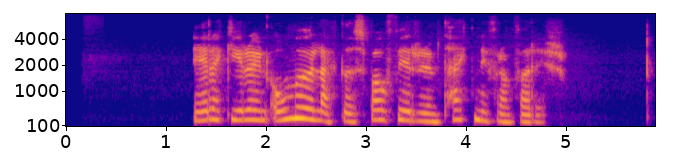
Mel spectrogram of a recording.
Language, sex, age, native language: Icelandic, female, 20-29, Icelandic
